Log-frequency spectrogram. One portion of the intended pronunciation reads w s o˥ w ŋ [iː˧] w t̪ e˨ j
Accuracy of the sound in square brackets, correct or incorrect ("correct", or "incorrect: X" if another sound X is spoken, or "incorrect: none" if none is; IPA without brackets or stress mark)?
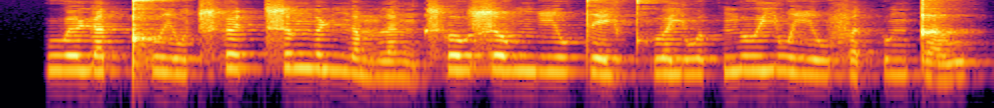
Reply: correct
